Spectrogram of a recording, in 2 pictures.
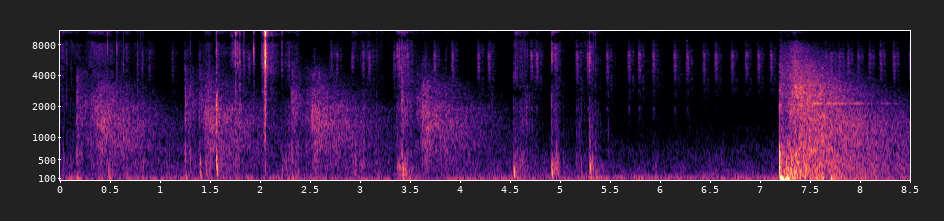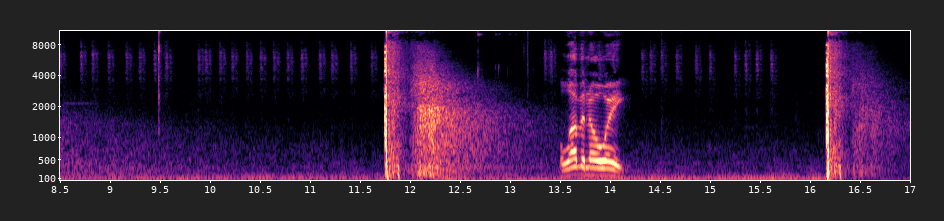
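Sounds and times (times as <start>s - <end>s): pistol shots with echo: 0.0s - 4.1s, 7.2s - 8.7s, 11.7s - 13.1s, 16.2s - 17.0s.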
